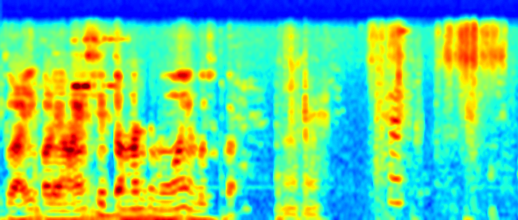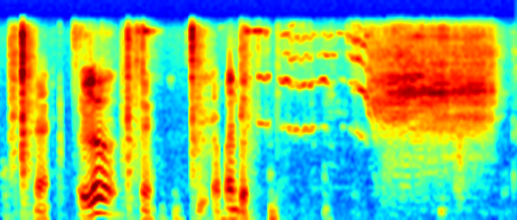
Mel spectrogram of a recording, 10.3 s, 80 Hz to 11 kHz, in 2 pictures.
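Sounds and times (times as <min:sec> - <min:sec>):
soft low thumps: 0:00.0 - 0:03.4, 0:05.2 - 0:08.7
speech: 0:00.1 - 0:04.7, 0:05.5 - 0:08.0
door opening with a creaky squeal: 0:00.2 - 0:01.8, 0:05.3 - 0:10.3.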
